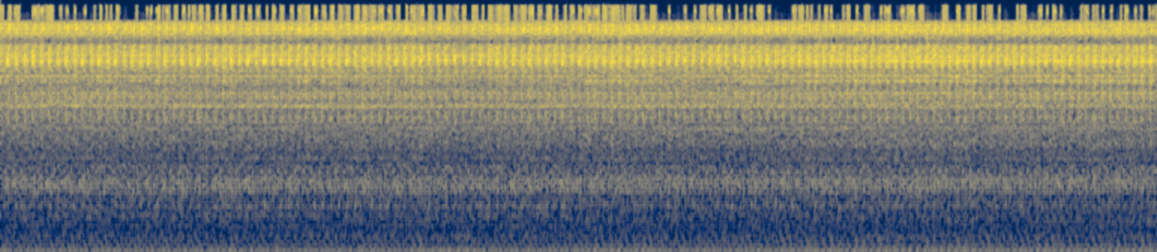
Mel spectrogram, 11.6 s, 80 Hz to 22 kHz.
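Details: 1977 Kawasaki Z400 after carburetors refitted to cure vacuum leaks, cooled-down engine on half choke: steady low idle, even beat with no misses, hunting or hissing leaks; runs fine.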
